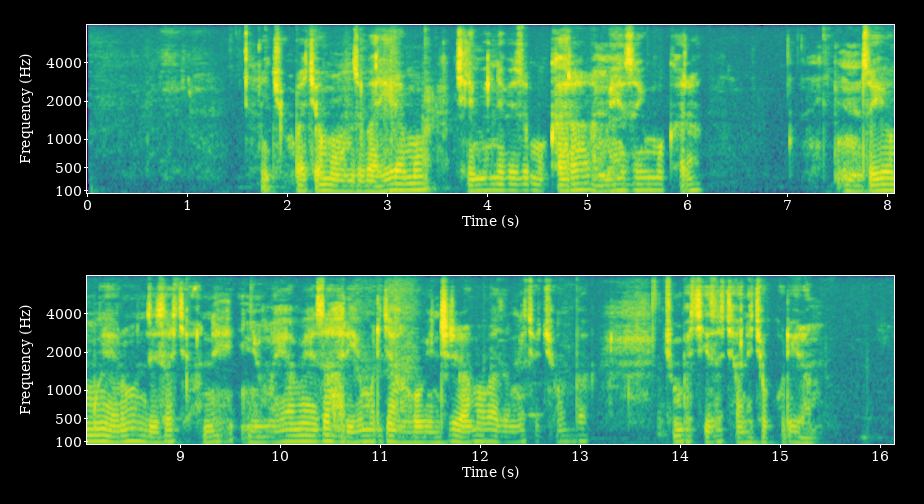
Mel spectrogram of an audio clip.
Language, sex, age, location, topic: Kinyarwanda, male, 18-24, Kigali, finance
